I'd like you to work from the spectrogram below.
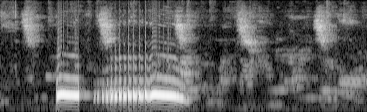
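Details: White dove (puter putih), described as actively cooing, gives a brief clear note then a rolling, pulsed coo that settles into a long, smooth, slightly falling tone lasting about a second; faint high chirps from other birds sound in the background.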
